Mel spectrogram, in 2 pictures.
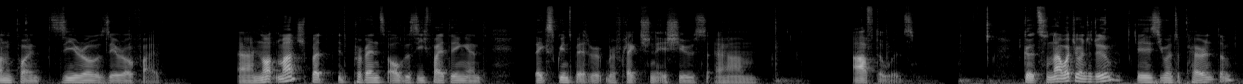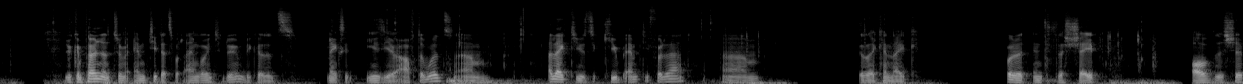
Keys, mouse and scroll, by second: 1.3 middle click, 8.2 scroll down 3, 8.9 middle click, 11.0 click, 11.8 shift+click, 12.9 click, 13.5 shift+a, 17.4 s, 19.7 s, 21.2 middle click, 23.6 s.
